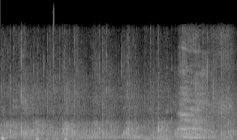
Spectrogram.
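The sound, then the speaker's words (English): An audience claps steadily for a couple of seconds, a dense patter of many hands, with scattered voices faintly mixed into the applause. “Yeah, you could clap.”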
